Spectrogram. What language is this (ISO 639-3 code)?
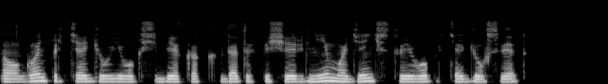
rus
